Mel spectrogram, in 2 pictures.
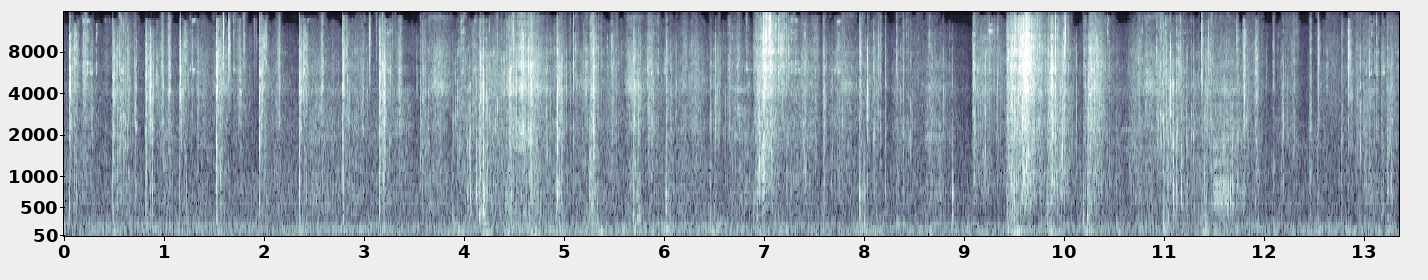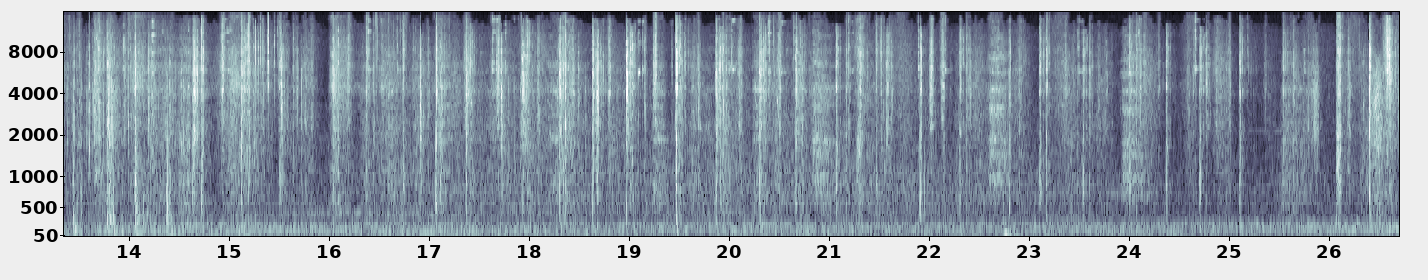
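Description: Footsteps tap on a hard floor, with many quick clicks.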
